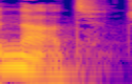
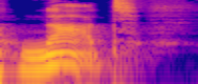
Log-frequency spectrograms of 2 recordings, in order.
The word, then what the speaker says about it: knot: 但在这儿呢，我们要讲一个不一样的表达，我们叫做 tie the knot。注意啊。 tie 呢，在这是一个动词，系的意思，比如说系鞋带、系领带等等。第三个词读作 knot，开头的 key 是不发音的，读作 knot。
